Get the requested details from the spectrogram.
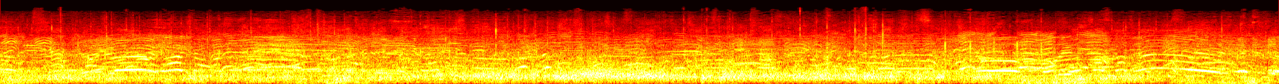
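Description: A group of young men chatter and call out outdoors.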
